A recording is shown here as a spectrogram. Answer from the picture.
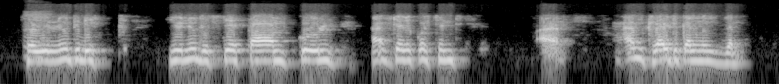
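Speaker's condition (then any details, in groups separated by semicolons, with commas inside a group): Cerebral palsy; spastic type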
